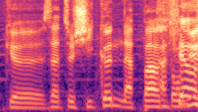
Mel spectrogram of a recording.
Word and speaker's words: Satoshi Kon: Perfect Blue, alors de Satoshi Kon, c'est comme ça Est-ce que je le prononce bien Tu le prononces très bien.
